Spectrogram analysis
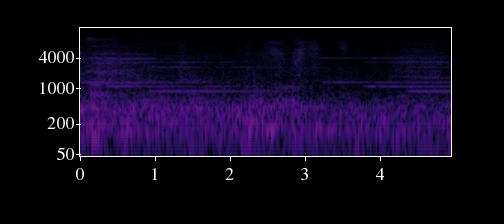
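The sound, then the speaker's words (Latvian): The voting bell of the Saeima, the Latvian parliament, rings before a vote without a break for about five seconds, a bright, buzzing metallic clatter at an even, unchanging loudness, with no one speaking over it. “Lūdzu zvanu.”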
